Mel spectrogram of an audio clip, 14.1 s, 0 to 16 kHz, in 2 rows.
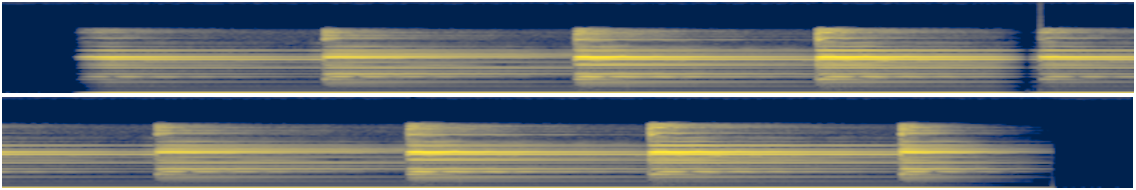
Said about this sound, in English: There goes old Quaverton. 9 o'clock and all is well. Old Quaverton? Oh, that's the clock. You named your clock?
